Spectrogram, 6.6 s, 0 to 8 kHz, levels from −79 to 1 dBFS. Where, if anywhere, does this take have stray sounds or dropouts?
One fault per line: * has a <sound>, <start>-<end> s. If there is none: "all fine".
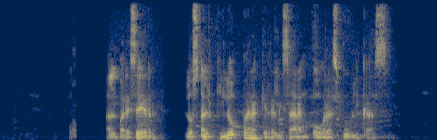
* has a laugh, 1.0-1.1 s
